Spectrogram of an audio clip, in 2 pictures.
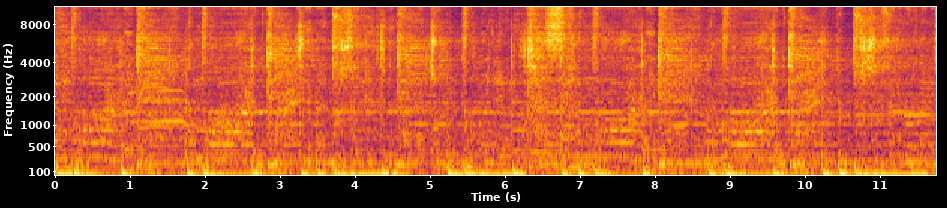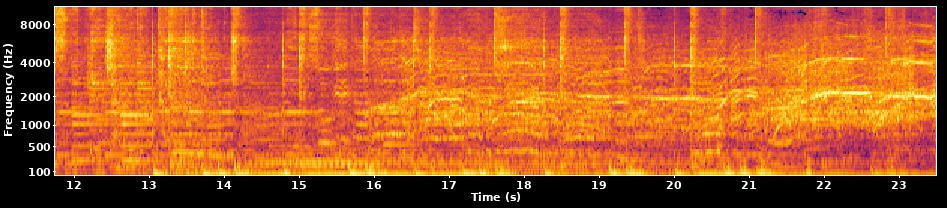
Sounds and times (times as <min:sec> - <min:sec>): Music: 0:00.0 - 0:23.5.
